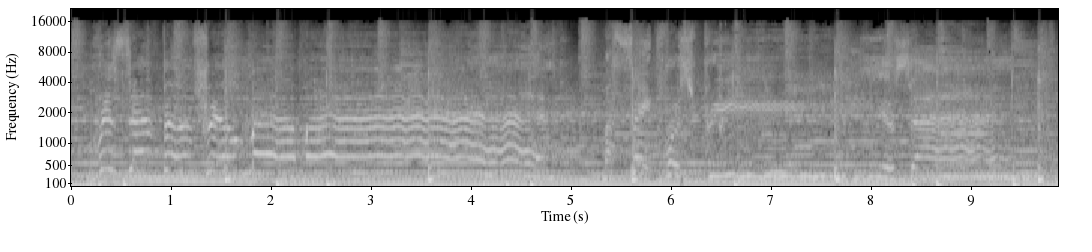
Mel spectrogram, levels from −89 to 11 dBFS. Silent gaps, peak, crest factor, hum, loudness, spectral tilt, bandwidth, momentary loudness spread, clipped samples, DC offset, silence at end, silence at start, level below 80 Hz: none; 0 dBFS; 10 dB; none; -10 LUFS; -4.5 dB/octave; 17 kHz; 2 LU; 0.1%; under 0.1%; 0 s; 0 s; -20 dBFS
